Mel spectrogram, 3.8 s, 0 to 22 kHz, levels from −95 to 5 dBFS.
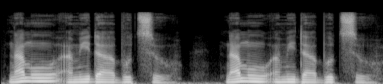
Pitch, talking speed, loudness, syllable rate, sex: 115 Hz, 95 wpm, -17 LUFS, 4.4 syllables/s, male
